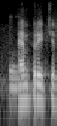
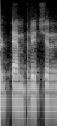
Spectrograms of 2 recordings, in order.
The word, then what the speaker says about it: temperature: Temperature किसने कहा है? आपने. पहले तो temperature या temperatures नहीं, it's temperature. Temperature. E almost silent.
